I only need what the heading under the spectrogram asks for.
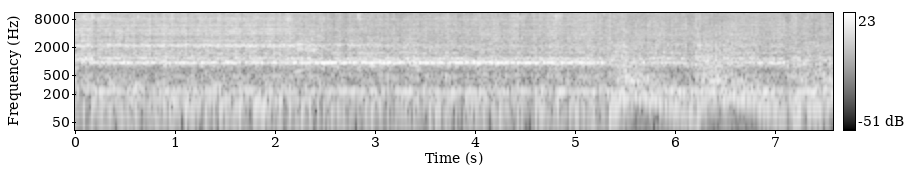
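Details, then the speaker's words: Turbo LS Foxbody V8 after fitting a Motion Raceworks belt-drive fuel pump in place of the loud fuel pump. Steady, even idle with no fuel pump whine on top: healthy. "It is weird to hear it run without that fuel pump blaring, you know?"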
